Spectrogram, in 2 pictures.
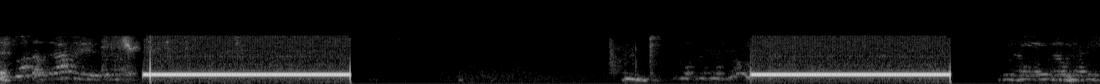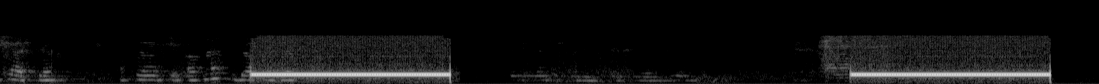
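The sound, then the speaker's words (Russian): A telephone ringback tone sounds four times, each a steady two-second hum with long pauses between, on a call to a company while waiting for a secretary to answer. Quiet voices are heard in the gaps. “Пожалуйста, переведите ваш телефон в тональный режим и наберите внутренний номер сотрудника или дождитесь ответа секретаря.”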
